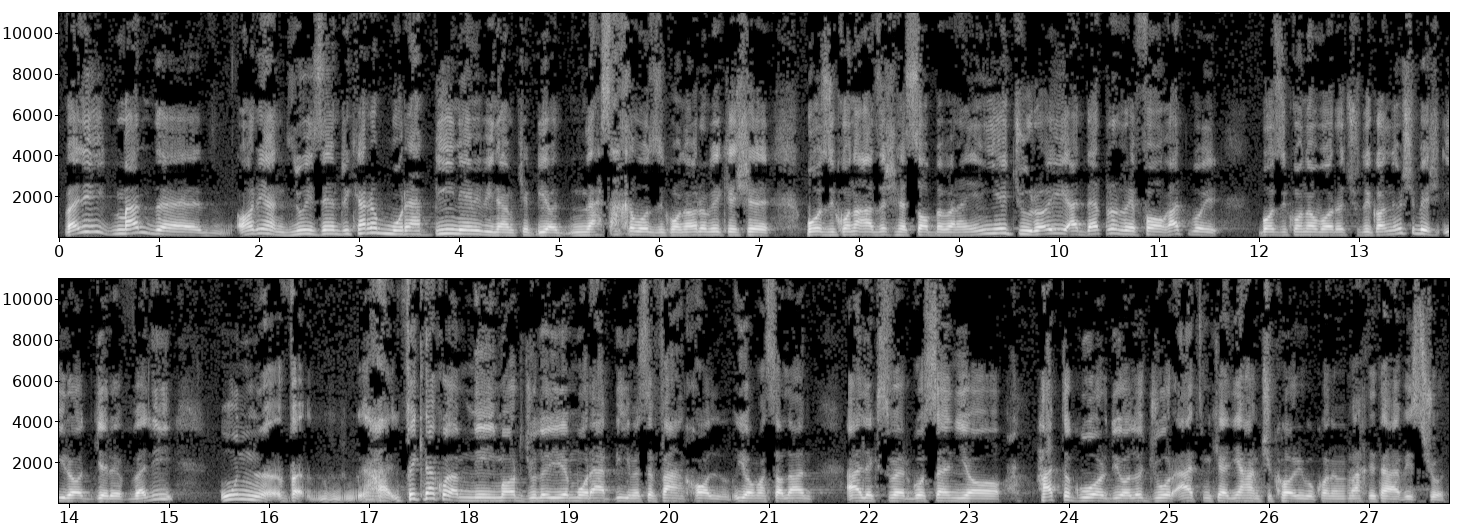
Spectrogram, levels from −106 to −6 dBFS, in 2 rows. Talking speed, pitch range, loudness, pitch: 125 wpm, 135-165 Hz, -24 LUFS, 140 Hz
